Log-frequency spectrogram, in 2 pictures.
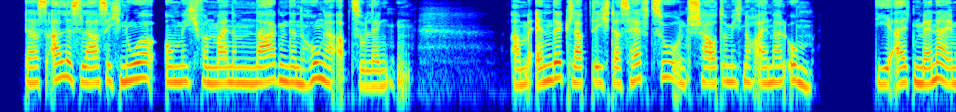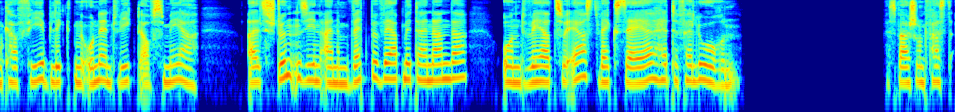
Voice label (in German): Hoerbuch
